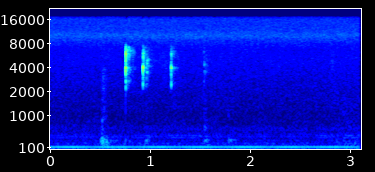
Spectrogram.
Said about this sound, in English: It's that joint's so squeaky. So squeaky, right? You can hear my squeaking. It scares me when I move it sometimes. Just I'm like, this is so squeaky.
